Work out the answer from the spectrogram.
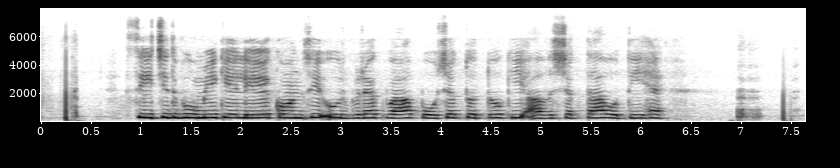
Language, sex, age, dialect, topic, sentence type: Hindi, female, 18-24, Garhwali, agriculture, question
